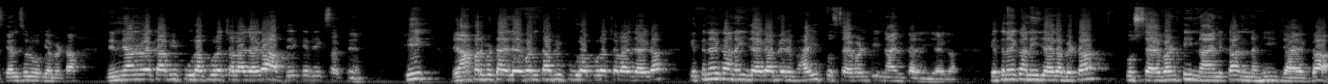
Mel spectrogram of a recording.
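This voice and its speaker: A man's voice: sits high, poor audio. A male maths teacher giving an online lesson, coaxing his students along, checking again and again whether they follow, and calling them fondly "beta" and "my brother".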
